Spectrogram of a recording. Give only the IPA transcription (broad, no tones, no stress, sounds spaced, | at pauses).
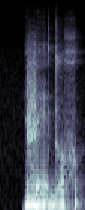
v ḛ d o̰ x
